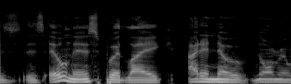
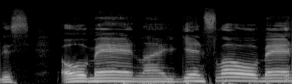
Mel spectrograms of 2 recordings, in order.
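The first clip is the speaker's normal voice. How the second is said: high, cocky, swaggering, mocking delivery; 5 semitones higher, 4 dB louder than usual. Retelling a game scene where a hunter mocks an old man: imitating Hunter's cocky taunt. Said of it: "Hunter was so cocky".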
